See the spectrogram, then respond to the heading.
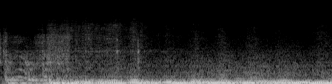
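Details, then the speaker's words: Old mini U-Haul box truck (Ford Courier), restarted after sitting a couple of weeks, just after the fuel pump wire was reconnected: it cranks, catches quickly and revs up with a deep, even rumble that doesn't falter; it starts and runs cleanly. "oh yeah she's a good girl guys she's a good girl"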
